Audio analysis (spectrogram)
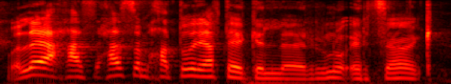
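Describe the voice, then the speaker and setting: A young man with a Tunisian accent bantering and teasing as a contestant in a car guessing game, often repeating his words quickly. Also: a little high, animated, slight background noise. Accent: Tunisian Arabic.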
